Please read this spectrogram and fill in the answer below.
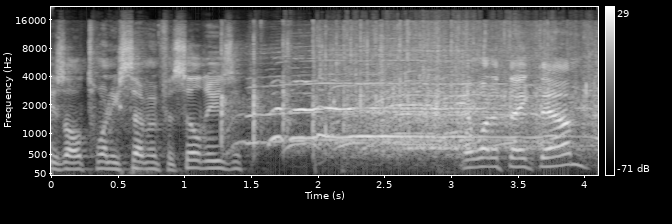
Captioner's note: cheering and applause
